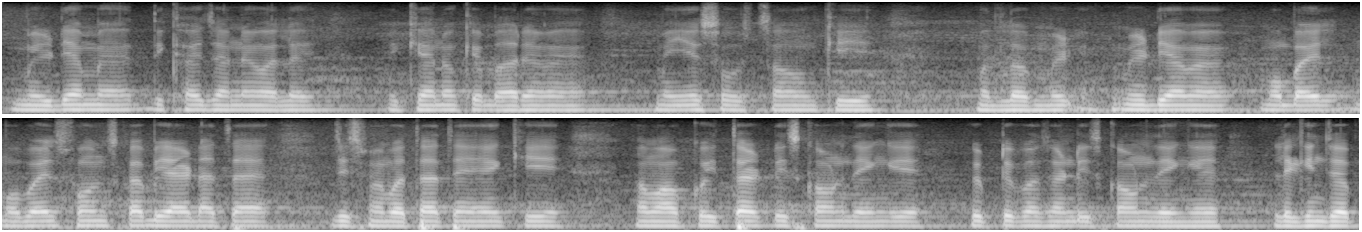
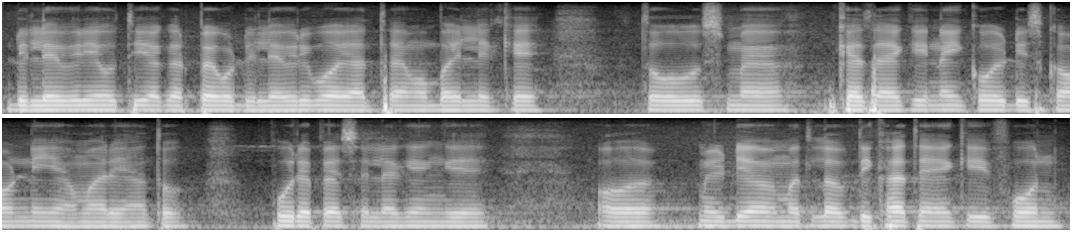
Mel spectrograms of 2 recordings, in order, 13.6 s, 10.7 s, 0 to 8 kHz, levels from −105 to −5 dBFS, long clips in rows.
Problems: background sounds at intervals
